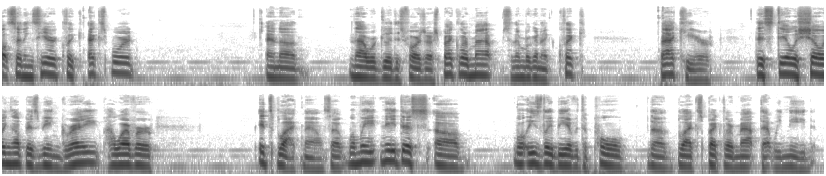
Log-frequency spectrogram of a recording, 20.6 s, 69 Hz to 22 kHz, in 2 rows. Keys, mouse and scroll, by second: 1.0 click, 1.1 click, 8.2 click, 8.3 click.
